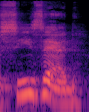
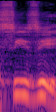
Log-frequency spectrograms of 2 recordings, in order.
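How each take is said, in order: First: Z is said as "zed", the Australian way. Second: Z is said as "zee", the American way.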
